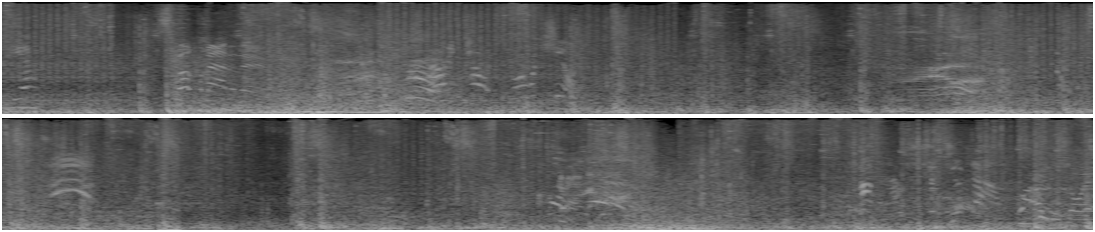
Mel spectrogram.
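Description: Weapons fire and magic blasts crackle in a video game battle.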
